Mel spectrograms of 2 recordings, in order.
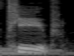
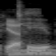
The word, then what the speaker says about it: Teeve: Okay, his name is Teeve. No. Named Teeve. Yes. For Tim and Steve put together. Or I guess Steve, but the S is silent. Silent.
